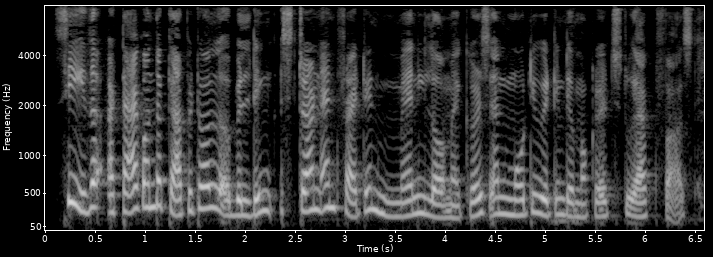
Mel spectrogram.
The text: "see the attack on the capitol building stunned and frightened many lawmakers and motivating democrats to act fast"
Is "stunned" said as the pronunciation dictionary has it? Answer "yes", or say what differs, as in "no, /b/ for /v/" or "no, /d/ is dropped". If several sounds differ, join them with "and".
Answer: no, /d/ is dropped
